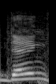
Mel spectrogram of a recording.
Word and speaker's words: dengue: So, but it's not spelled like what you would spell dang. It's DENGUE.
